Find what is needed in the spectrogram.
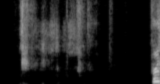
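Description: Near silence in a gap in speech, broken by one short faint click about a quarter-second in and a few tiny soft ticks just after; speech resumes at the very end.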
